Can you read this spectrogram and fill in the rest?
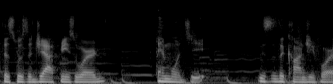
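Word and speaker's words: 絵文字: But so in Japanese, if you're saying the word emoji, it's not emoji. It's not emoji like we say in English. It's emoji. Emoji. It's like they're all even.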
